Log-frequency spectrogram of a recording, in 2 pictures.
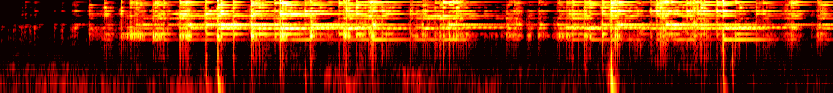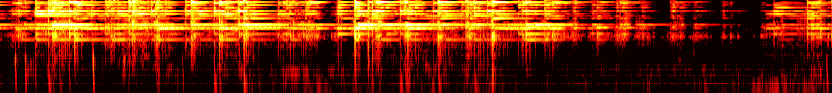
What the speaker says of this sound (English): This bell is cool.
